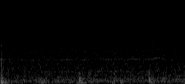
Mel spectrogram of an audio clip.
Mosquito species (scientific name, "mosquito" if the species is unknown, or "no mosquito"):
Anopheles gambiae s.s.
